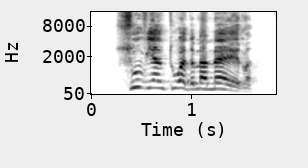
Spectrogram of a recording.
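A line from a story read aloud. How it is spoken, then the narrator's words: Yelled. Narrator (French): hurla Mordaunt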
